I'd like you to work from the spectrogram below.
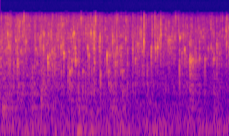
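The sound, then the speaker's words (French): Panisse cut into fries crackles and sizzles steadily in a deep fryer, cooking for two to three minutes, a dense, bright hiss of countless tiny pops holding an even level throughout with no one speaking. “on va venir les plonger dans la friteuse. Et voilà.”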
